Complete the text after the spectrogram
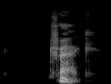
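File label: "track", Australian English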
